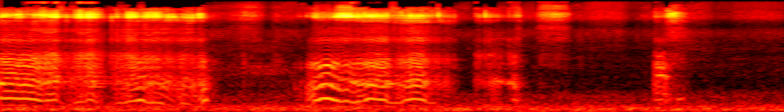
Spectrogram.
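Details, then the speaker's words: Two-month-old baby boy, fussy crying: short bursts of wavering cries broken by pauses and whimpers; parent thinks he has tummy aches and seems frustrated. "all right i don't know what he's upset about but i gotta fix it"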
